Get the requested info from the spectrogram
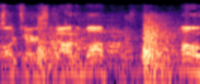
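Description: One heavy thud about one and a half seconds in, from a wrestler's body hitting the canvas of a wrestling ring, with men's voices talking over it.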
